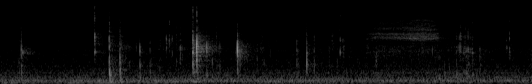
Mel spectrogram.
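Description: Chewing while eating, with a few sharp mouth clicks, then a brief rustle of a plastic food packet being handled about four seconds in.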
